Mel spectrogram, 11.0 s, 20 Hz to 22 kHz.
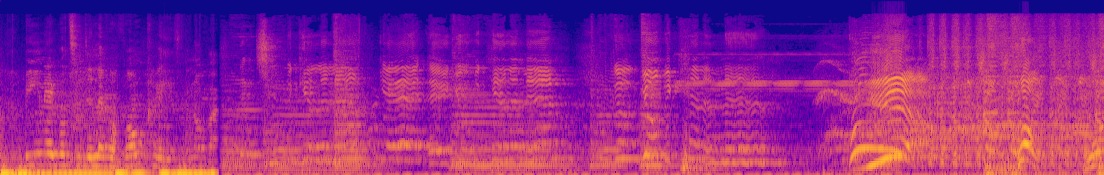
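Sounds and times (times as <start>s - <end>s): woman singing: 0.0s - 7.9s
acoustic guitar: 0.0s - 8.2s.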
